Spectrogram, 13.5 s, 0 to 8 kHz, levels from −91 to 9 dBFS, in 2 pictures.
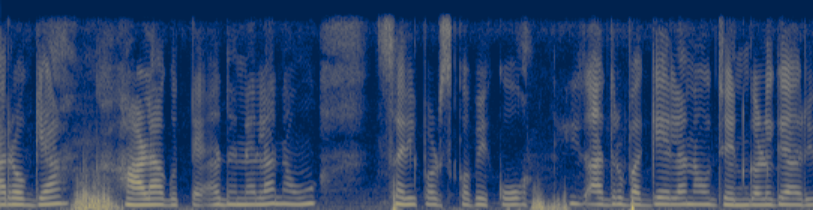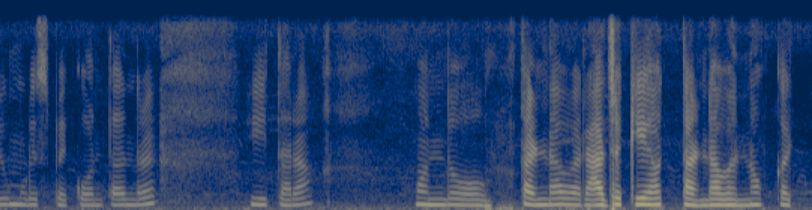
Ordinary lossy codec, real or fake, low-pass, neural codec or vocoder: none; real; 7.2 kHz; none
